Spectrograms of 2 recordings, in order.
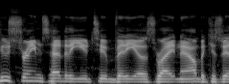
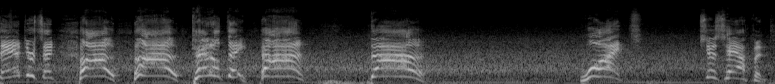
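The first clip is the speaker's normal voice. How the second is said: excited shout; slower than usual. Real, not acted. Streamer hyping his player winning a penalty, shouting. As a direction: roar it like a goal call. Penalty won, commentator hype.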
